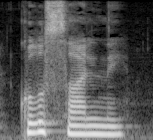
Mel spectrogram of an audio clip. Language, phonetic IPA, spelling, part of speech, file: Ukrainian, [kɔɫɔˈsalʲnei̯], колосальний, adjective, Uk-колосальний.ogg
- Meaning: colossal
